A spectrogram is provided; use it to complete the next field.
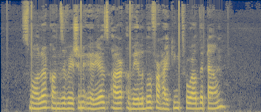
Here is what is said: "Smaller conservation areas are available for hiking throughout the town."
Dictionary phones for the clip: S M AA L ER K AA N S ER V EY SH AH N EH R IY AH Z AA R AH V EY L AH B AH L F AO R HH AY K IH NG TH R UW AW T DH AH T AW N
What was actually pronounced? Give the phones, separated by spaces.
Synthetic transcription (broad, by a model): S M AA L ER K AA N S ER V EY SH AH N EH R IY AH Z AA R AH V EY L AH B AH L F AO R HH AY K IH NG T R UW AW T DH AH T AW N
